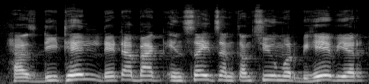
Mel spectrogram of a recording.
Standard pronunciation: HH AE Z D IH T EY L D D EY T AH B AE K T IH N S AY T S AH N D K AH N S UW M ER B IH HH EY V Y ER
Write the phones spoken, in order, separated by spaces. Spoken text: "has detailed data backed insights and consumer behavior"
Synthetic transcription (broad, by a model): HH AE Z D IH T EY L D D EY T AH B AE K IH N S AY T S AH N D K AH N S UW M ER B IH HH EY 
